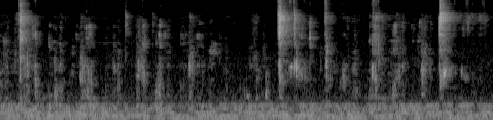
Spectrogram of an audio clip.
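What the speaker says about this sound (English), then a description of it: "I have one more bite of that king crab. I'm going to go in with the garlic butter sauce." Someone chews a bite of king crab dipped in garlic butter sauce at close range, giving soft wet chewing with a few sharper crunchy clicks and smacks over a quiet background.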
